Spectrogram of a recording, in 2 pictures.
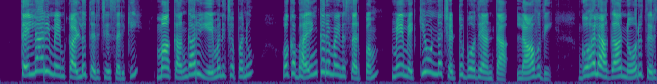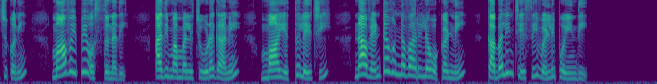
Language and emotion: Telugu, neutral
